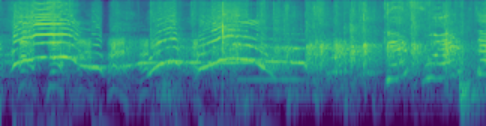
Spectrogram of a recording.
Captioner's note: applause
